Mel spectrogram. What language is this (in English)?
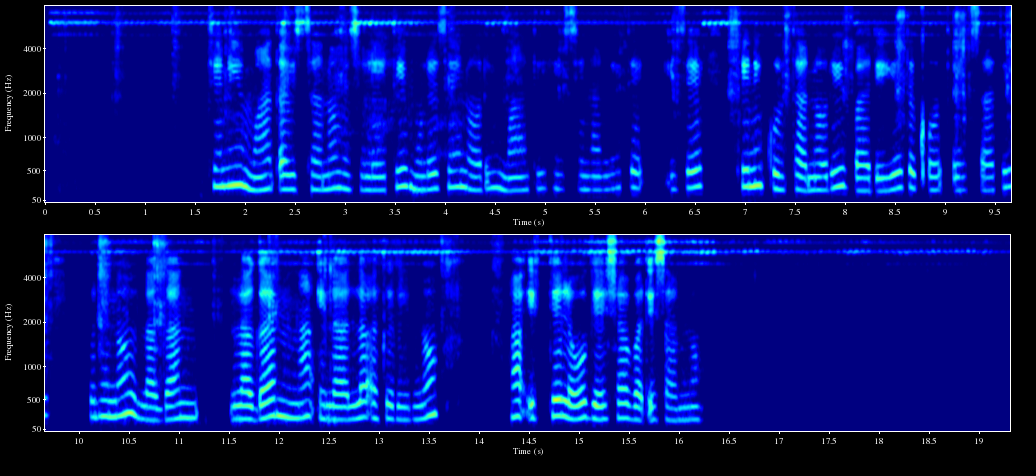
Sidamo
